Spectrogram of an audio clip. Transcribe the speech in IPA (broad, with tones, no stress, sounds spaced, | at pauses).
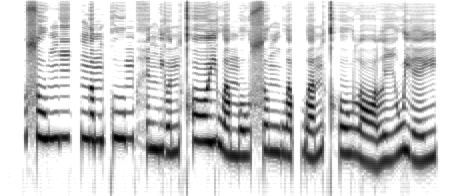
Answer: s o˥ w ŋ iː˥ k̚ ŋ ɐ˥ m k uː˥ m h ɪ˧ ŋ j ɵ˨˧ n kʰ ɔː˥ j w ɐ˨ m o˨ w s ʊ˧ ŋ w ɐ˨˥ p̚ w ɐ˨˥ n kʰ o˧ w l ɔː˨˩ l iː˨˥ w j e˨˧ j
